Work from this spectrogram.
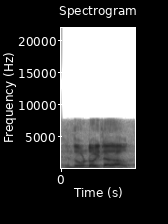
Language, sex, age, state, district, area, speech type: Malayalam, male, 60+, Kerala, Kottayam, rural, spontaneous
